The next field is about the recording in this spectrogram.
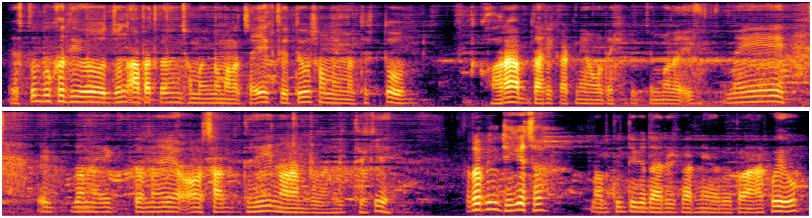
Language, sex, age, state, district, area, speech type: Nepali, male, 18-30, West Bengal, Kalimpong, rural, spontaneous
